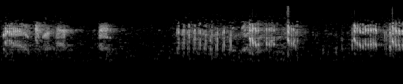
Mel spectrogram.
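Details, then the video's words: Swiftlet lure calls: short buzzy twittering bursts separated by brief silences, then a rapid rattling trill and further harsh chirps near the end. "Suara Walet Panggil"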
